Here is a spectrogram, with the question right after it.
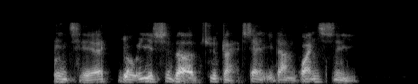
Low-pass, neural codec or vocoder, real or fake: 7.2 kHz; codec, 24 kHz, 1.5 kbps, HILCodec; fake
